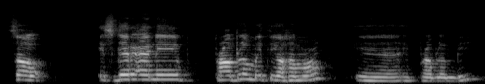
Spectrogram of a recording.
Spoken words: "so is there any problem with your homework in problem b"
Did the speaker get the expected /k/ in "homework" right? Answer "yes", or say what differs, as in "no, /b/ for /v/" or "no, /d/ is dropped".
no, /k/ is dropped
